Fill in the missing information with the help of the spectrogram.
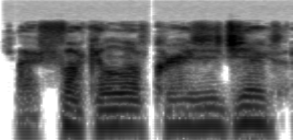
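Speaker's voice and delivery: usual speaking voice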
